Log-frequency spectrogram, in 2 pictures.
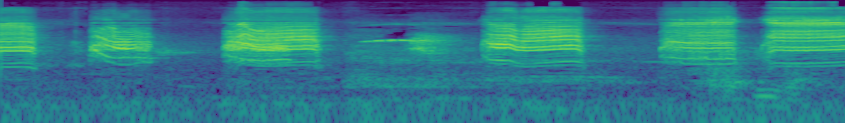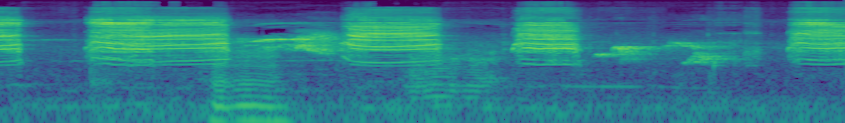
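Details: Common iora nestling hand-fed, calling with harsh squawking bursts repeated about every half second, briefly overlapped by a low human voice.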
